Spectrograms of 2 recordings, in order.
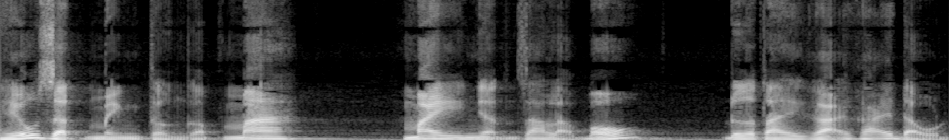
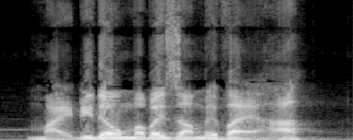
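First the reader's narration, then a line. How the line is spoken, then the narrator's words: Old man scolding. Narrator (Vietnamese): ông Lương lại quát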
